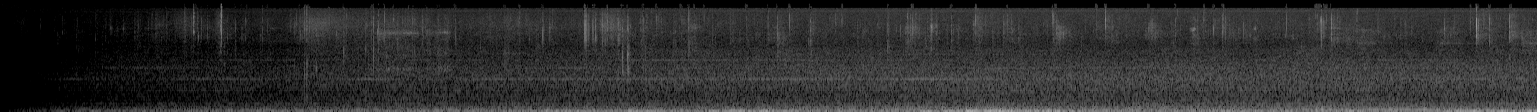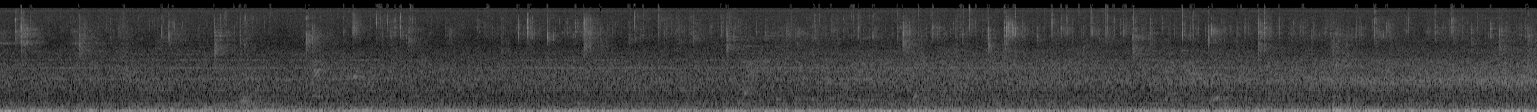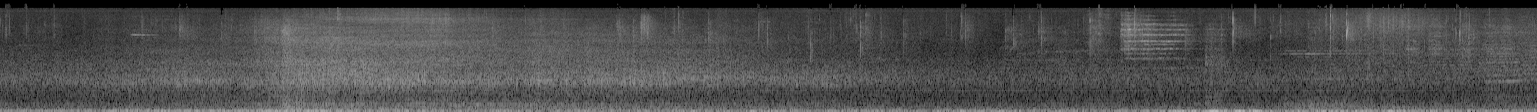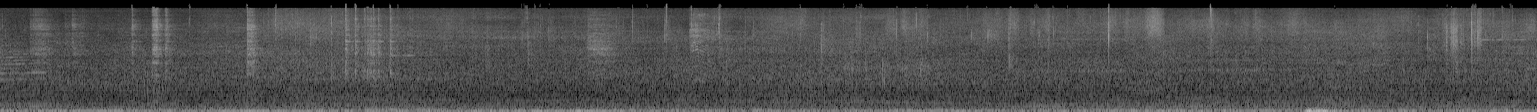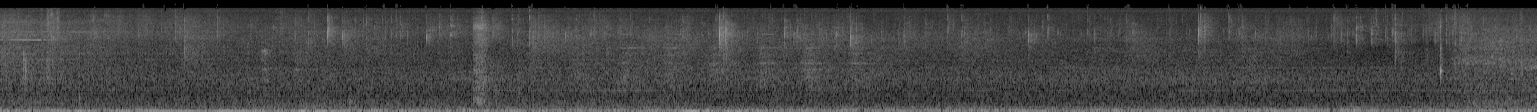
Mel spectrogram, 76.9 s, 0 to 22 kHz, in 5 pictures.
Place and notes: water is dripping from its source, the machine that used to be working, noisy, now is disfunctonal, silent. machines farther away are still in motion..
Binaural recording (dpa4060 into fostex FR2-LE).
Binckhorst Mapping Project.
